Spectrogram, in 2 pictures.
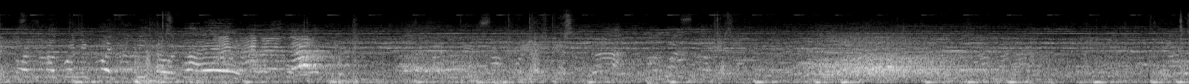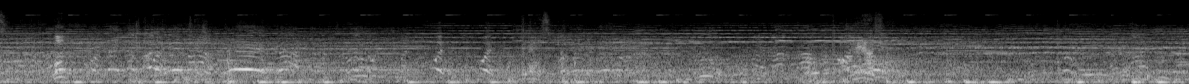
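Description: Arena sound during a Muay Thai bout: music with a steady drum beat and a wavering melody, mixed with voices. A swell of crowd noise comes about eight seconds in.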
